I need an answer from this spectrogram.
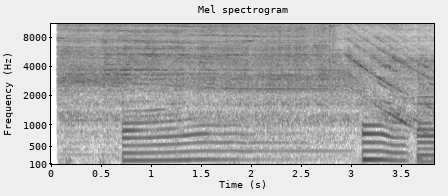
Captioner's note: saw buzzing; slow slide guitar music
